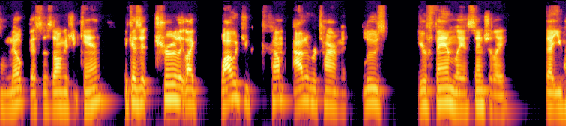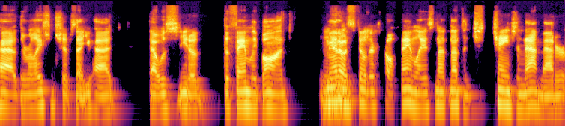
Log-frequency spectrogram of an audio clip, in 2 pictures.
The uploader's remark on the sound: a special zoom episode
